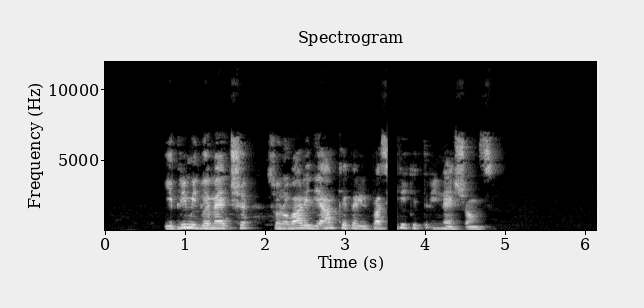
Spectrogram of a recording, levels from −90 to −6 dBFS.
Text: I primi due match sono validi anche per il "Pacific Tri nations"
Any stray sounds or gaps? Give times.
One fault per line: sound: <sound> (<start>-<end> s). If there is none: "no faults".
sound: dropout (3.5-3.7 s)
